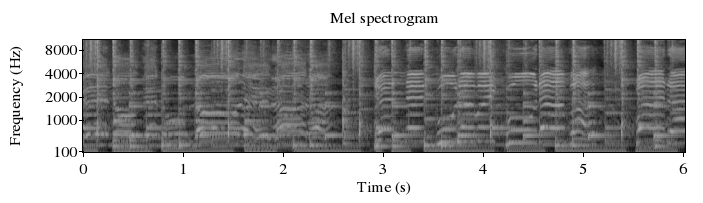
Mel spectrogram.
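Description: Salsa music from a live band, playing loudly: a bass line in short repeated notes under busy percussion and quick melodic lines.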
